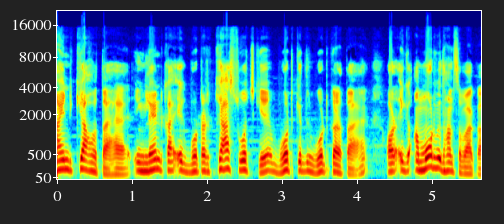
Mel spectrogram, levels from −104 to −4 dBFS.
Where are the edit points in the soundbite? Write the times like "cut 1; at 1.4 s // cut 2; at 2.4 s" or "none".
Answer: none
